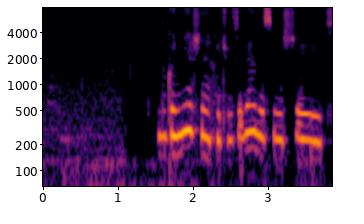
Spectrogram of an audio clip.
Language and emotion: Russian, sad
